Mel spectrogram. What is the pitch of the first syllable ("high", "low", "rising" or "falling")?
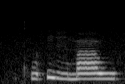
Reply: rising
